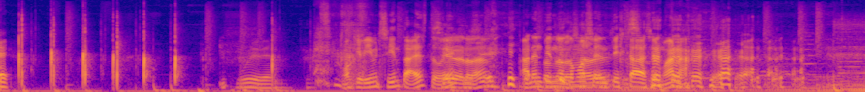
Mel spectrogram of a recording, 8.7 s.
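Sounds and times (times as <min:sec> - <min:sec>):
speech: 0:00.0 - 0:00.2, 0:02.2 - 0:08.5
applause: 0:00.0 - 0:01.9
laughter: 0:02.2 - 0:08.5.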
